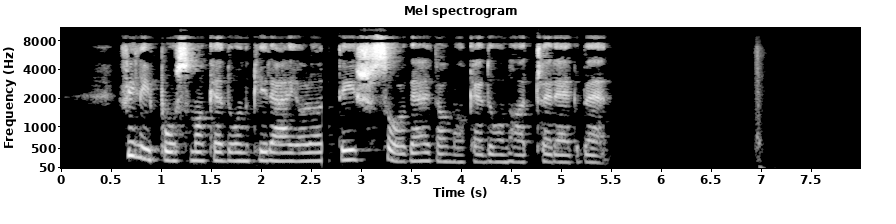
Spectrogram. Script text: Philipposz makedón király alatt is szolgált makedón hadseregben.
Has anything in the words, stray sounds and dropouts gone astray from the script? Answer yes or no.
yes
